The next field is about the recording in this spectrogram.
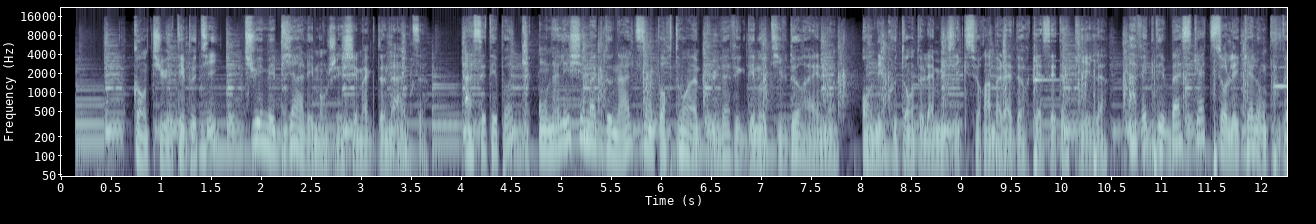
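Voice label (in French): chaleureux amical, voix off publicite, homme; MC DONALD'S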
